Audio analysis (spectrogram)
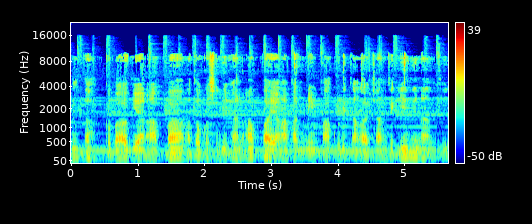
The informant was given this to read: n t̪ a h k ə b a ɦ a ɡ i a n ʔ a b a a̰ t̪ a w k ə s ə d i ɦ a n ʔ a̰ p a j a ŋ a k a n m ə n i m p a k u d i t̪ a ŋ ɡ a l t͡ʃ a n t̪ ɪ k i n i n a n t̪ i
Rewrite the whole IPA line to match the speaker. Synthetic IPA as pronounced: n t̪ a h k ə b a ɦ a ɡ i a n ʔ a p a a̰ t̪ a w k ə s ə d i ɦ a n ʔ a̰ p a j a ŋ a k a n m ə n i m p a k u d i t̪ a ŋ ɡ a l t͡ʃ a n t̪ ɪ k i n i n a n t̪ i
